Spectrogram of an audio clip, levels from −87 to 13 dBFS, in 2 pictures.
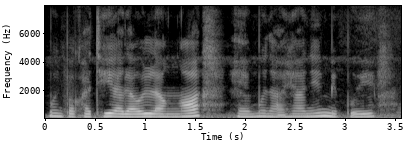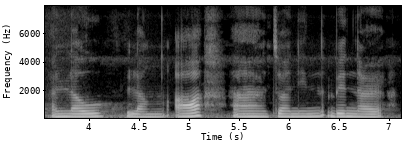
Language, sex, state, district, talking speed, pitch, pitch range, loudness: Mizo, female, Mizoram, Aizawl, 170 wpm, 195 Hz, 185-205 Hz, -19 LUFS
